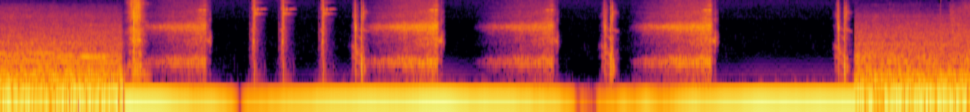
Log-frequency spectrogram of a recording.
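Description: Short menu clicks tick sharply.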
